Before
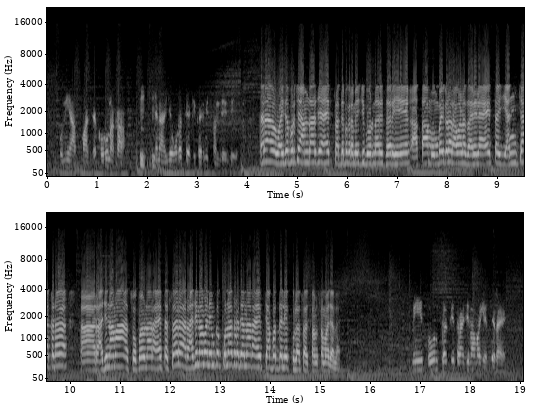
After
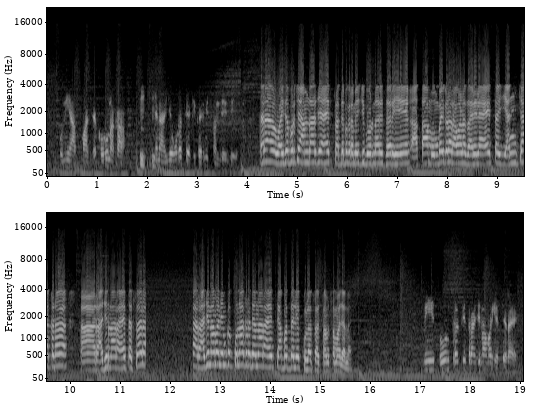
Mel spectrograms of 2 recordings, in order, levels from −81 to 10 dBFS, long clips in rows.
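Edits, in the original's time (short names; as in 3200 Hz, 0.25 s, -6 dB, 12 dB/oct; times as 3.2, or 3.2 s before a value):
10.77–11.49 cut
12.23 insert room tone 0.95 s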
